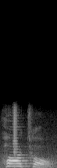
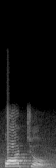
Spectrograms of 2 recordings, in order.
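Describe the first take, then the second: First: It is said with a strongly aspirated, bursting p. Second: It is said in an Indian accent, unaspirated p.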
